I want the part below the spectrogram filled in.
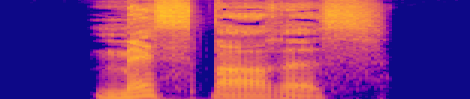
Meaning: strong/mixed nominative/accusative neuter singular of messbar
- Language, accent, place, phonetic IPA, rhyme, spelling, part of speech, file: German, Germany, Berlin, [ˈmɛsbaːʁəs], -ɛsbaːʁəs, messbares, adjective, De-messbares.ogg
